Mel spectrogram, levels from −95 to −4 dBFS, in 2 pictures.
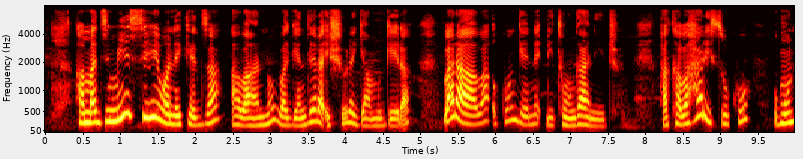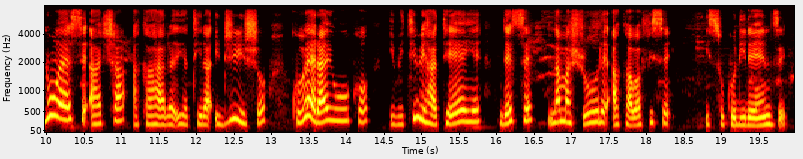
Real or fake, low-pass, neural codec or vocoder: real; 7.2 kHz; none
